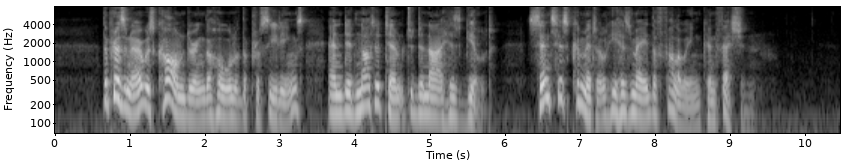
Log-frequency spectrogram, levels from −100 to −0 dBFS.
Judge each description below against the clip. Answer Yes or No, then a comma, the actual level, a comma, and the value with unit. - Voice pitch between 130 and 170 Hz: Yes, low, 135 Hz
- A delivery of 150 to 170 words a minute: Yes, average, 155 wpm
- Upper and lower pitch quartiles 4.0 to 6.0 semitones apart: Yes, average, 5.0 semitones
